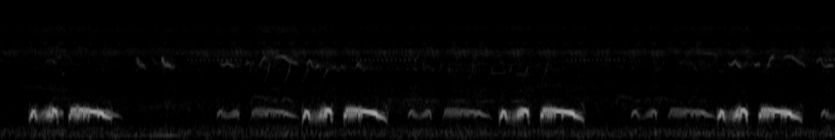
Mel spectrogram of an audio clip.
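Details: Spotted dove calling as a trapping decoy, repeating a low hooting phrase of short paired coos ending in a longer downward-sliding coo, about five phrases in quick succession, with faint thin chirps of other birds in the background.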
